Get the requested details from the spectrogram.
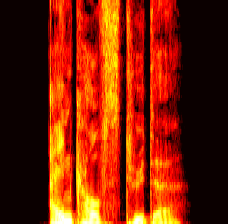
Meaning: shopping bag
- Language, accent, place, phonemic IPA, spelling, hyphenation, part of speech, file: German, Germany, Berlin, /ˈaɪ̯nkaʊ̯fsˌtyːtə/, Einkaufstüte, Ein‧kaufs‧tü‧te, noun, De-Einkaufstüte.ogg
